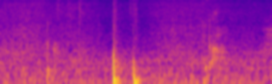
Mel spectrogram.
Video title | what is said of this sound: Cook-bang and Storytelling! Soda Bread | tap it and it should sound hollow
